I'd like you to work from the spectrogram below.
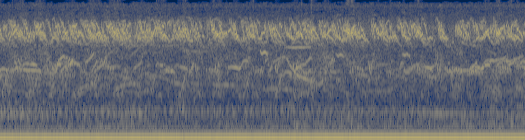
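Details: Therapy audio to get pleci (white-eyes) singing with ngalas and ngerol: a dense chorus of quick, high twittering notes and rolling, bending trills tumbling over one another without pause, above a steady hiss.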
